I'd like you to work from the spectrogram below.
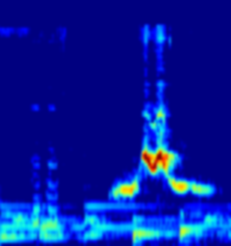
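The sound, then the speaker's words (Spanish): A person whistles a single rising-and-falling note, emulating a whistle made with the hands. The whistle is brief, swelling in the middle over a steady low background hum. “De que dicen que el amigo se comunica con el silbido que hacen con las manos. Yo no lo puedo hacer, yo silbando lo emulo, pero no lo puedo hacer.”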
